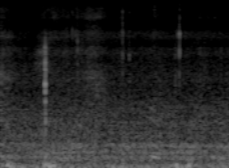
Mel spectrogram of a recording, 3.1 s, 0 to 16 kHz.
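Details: Western honey bees in a busy hive during a beehive inspection on 31 May 2025, with queen cells and a marked queen: a low, steady hum of many bees buzzing together, with a few faint clicks over the drone.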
